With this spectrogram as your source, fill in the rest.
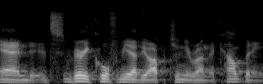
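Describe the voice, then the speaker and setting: A man with a Canadian accent talks at a very fast pace. His pitch is medium and his intonation fairly even. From Canada. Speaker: company executive. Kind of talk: keynote speech. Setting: stage with audience. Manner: casual, with many filler words.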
